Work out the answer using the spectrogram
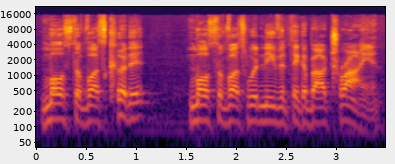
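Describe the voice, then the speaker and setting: A man's voice: medium pitch, normal speed. A middle-aged man hosting a sports talk show, speaking earnestly and reflectively, often restarting his sentences. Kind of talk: conversational sports talk tribute.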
